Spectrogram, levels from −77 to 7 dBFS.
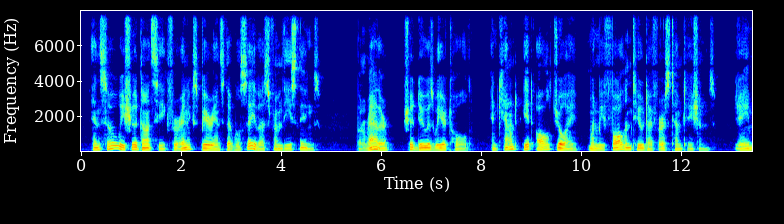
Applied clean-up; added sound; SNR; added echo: none; none; none; none.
